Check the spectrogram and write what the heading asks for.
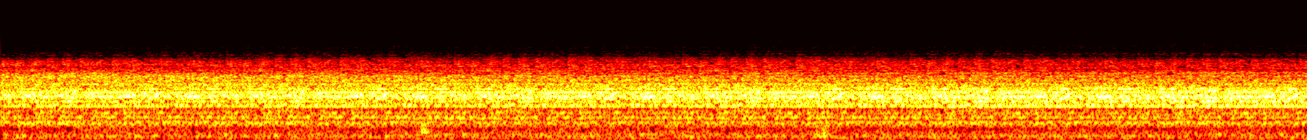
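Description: Diesel engine sound from a model Conrail locomotive's onboard sound system, running steadily as the locomotive shoves a covered hopper slowly along the track.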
